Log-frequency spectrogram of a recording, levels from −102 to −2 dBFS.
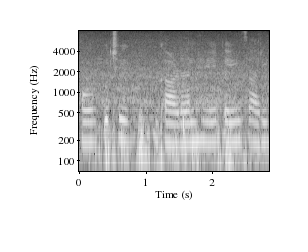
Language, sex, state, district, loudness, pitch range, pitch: Hindi, female, Madhya Pradesh, Dhar, -17 LUFS, 180-185 Hz, 185 Hz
